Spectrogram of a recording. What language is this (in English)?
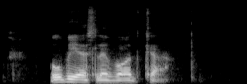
Interlingua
